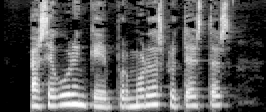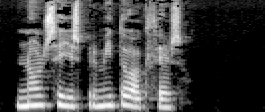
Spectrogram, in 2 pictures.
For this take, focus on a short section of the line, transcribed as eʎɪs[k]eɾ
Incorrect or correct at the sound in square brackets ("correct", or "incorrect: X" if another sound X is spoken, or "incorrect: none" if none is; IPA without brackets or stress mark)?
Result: incorrect: p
